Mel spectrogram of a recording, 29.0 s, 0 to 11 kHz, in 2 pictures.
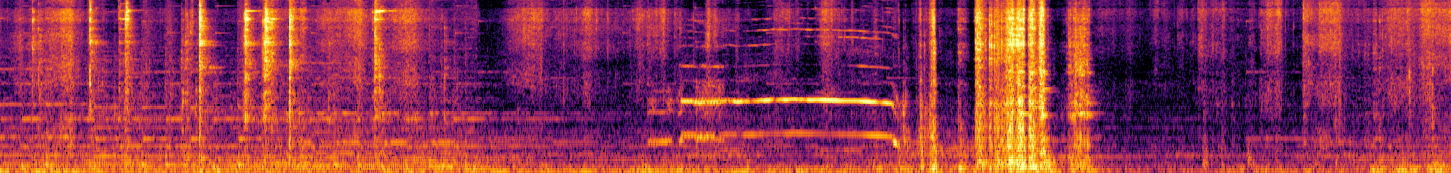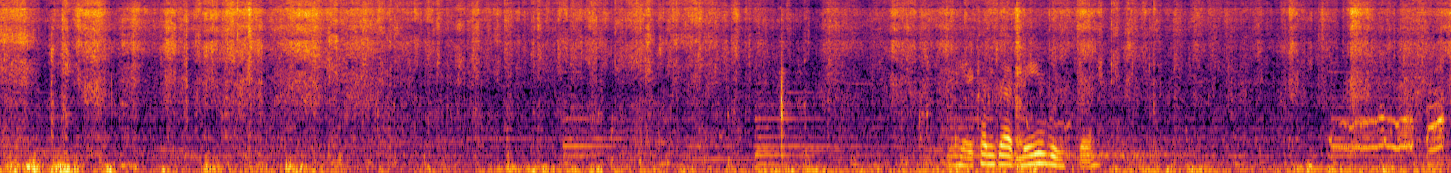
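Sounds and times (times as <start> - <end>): rooster crowing: 6.5 - 9.1
loud scraping: 9.6 - 11.1.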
